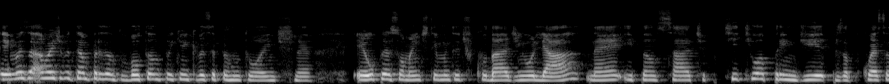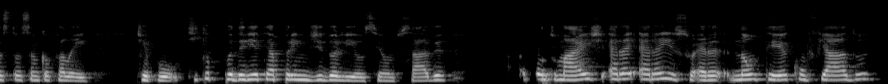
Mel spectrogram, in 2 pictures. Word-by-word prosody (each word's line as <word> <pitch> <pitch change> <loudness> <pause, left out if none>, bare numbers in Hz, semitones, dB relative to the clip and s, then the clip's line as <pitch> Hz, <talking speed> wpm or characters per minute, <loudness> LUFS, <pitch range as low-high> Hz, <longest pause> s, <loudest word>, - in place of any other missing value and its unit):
Sim, 235 0 +7
mas 285 +3 +2
ao 285 - +2
ao 285 - +2
mesmo 285 -1 +2
tempo, 265 -2 +1
por 265 - +3
exemplo, 225 -4 +1
voltando 225 +2 +3
um - - -9
pouquinho 230 -1 0
o - - -6
que 220 - -10
você 220 +1 +1
perguntou 205 -3 0
antes, 185 +2 -5
né, 180 -1 -5 0.4
eu 210 +2 +7
pessoalmente 215 -3 +1
tenho 220 - -1
muita 215 +1 0
dificuldade 195 -3 -2
em 200 - +2
olhar, 200 +5 +1
né, 205 +1 -1
e 215 - -3
pensar 205 -1 -3
tipo: 215 +2 -15
"Que 245 -2 -4
que 235 +2 -17
eu 260 - +3
aprendi 210 -5 +3
por 205 -1 -9
exemplo, 185 -1 -4
com 215 - 0
essa 205 +1 +1
situação 200 -1 -5
que 190 - -11
eu - - -5
falei?". 175 -4 -3 0.4
Tipo, 195 -3 +1
o 175 - +2
que 215 - -14
que 270 - -7
eu - - -2
poderia 230 -3 +3
ter 240 - 0
aprendido 215 -3 +2
ali 185 -3 +3
assim, 165 +2 -5 0.2
sabe. 175 +5 -3 0.9
Quanto 230 -1 +2
mais 225 +4 0
era 250 +1 +1
era 240 +1 0
isso, 235 -4 -3
era 200 0 +1
não 225 +2 +1
ter 215 -1 +3
confiado 225 +1 -3
215 Hz, 205 wpm, -22 LUFS, 200-230 Hz, 0.9 s, Sim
